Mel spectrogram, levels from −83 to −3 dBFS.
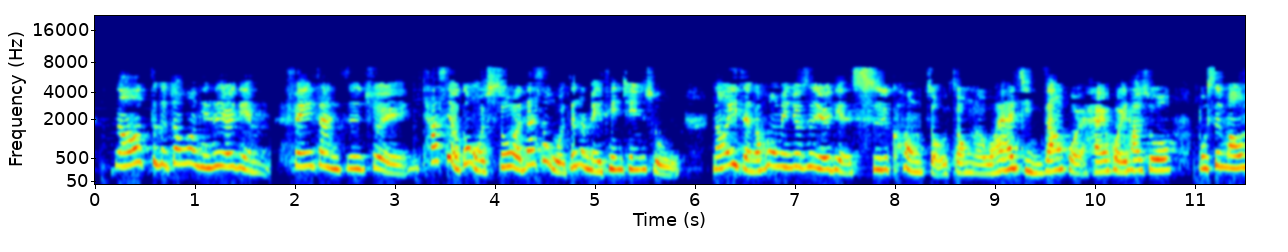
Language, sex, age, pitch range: Chinese, female, 10-29, 205-270 Hz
